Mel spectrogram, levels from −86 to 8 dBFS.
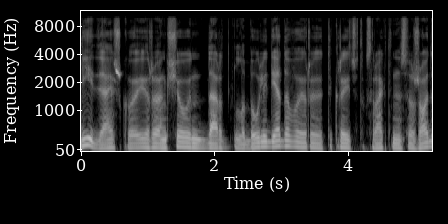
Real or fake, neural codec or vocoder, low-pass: real; none; 9.9 kHz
